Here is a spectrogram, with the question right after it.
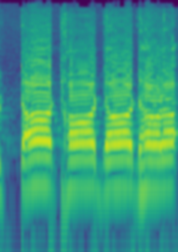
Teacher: ट, ठ, ड, ढ अगर आप बोलेंगे तो जिह्वा एक बार ऊपर और एक बार फट से नीचे आती है, इसको हम मूर्धा कहते हैं।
